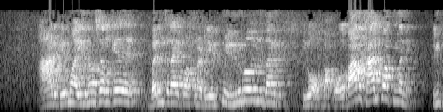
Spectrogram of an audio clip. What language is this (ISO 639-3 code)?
tel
